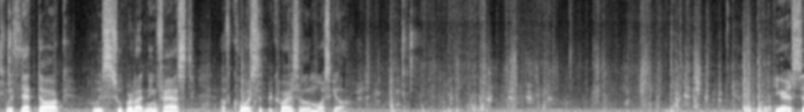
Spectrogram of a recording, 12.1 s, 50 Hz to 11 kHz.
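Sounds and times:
dog panting: 5.3s - 11.1s.

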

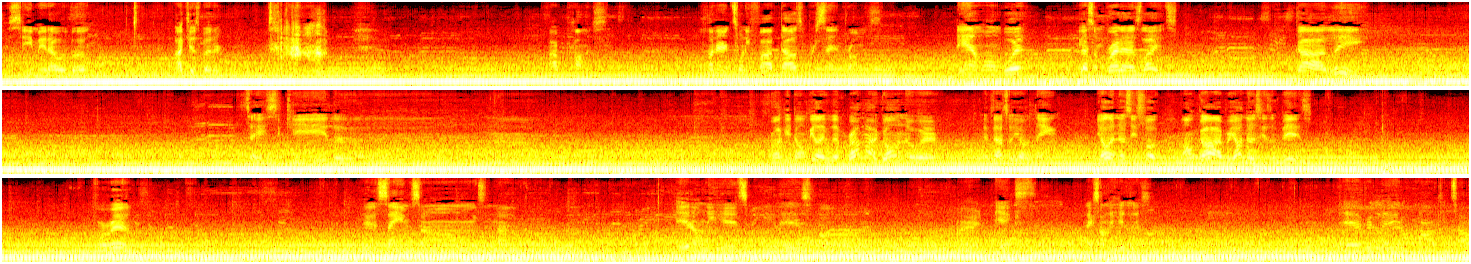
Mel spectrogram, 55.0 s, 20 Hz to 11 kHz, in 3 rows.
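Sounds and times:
car drone from inside cabin: 0.0s - 55.0s.

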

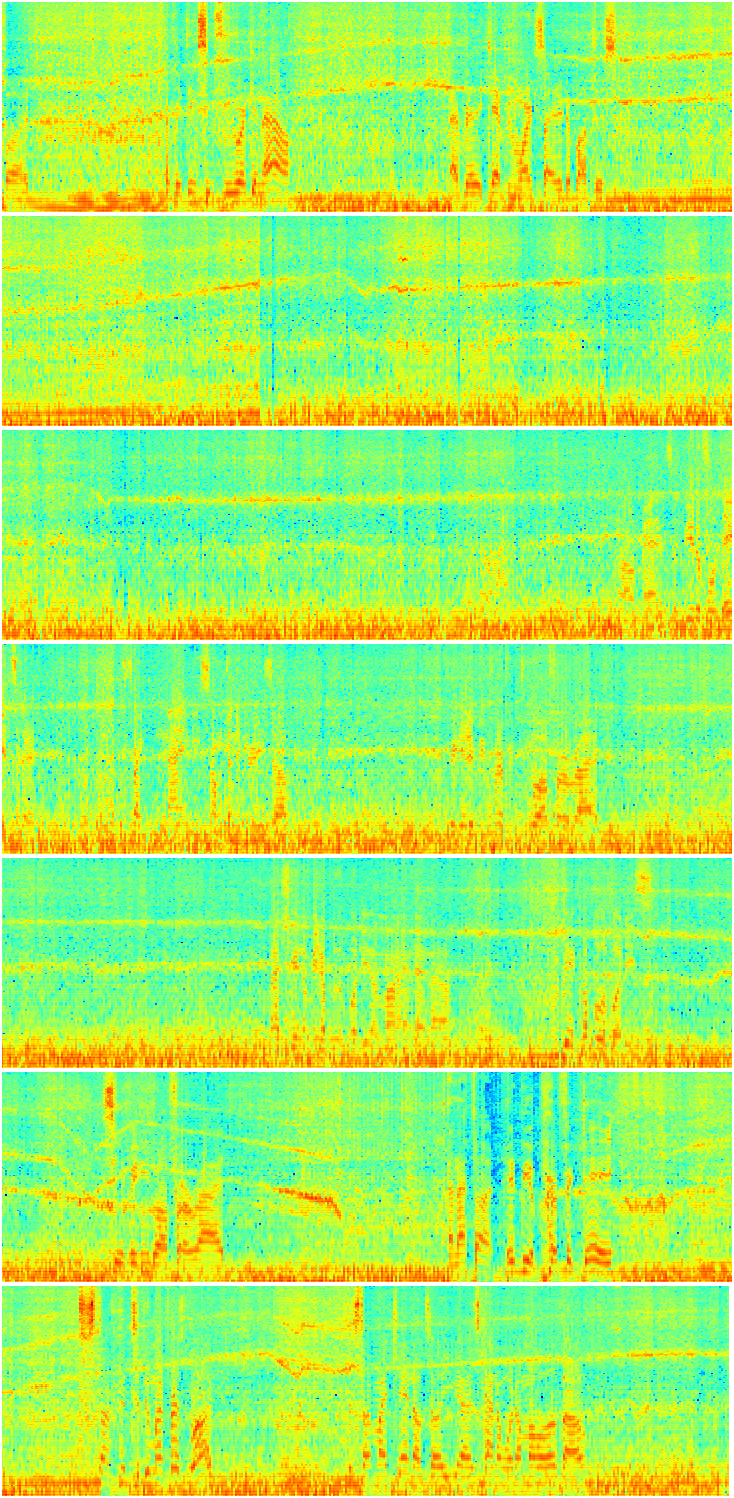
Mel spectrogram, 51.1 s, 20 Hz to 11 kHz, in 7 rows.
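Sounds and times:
motorcycle engine accelerating: 0.0s - 51.0s
wind noise on microphone: 0.0s - 51.0s.

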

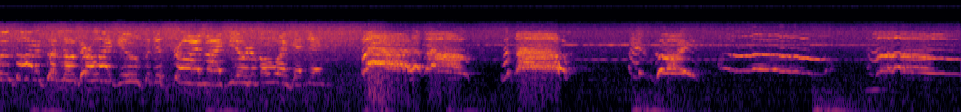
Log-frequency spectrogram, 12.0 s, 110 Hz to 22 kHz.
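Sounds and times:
woman screaming: 4.6s - 7.2s, 7.9s - 12.0s.

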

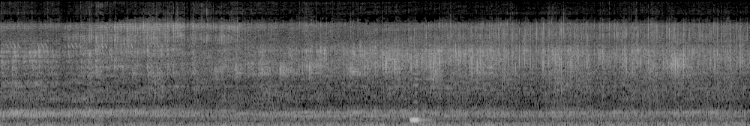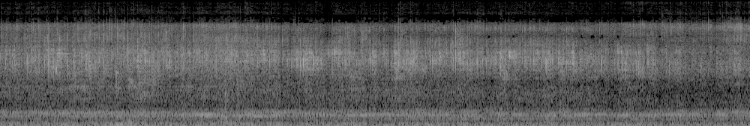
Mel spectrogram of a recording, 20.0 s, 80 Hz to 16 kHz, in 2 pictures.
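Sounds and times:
running water hiss: 0.0s - 20.0s.

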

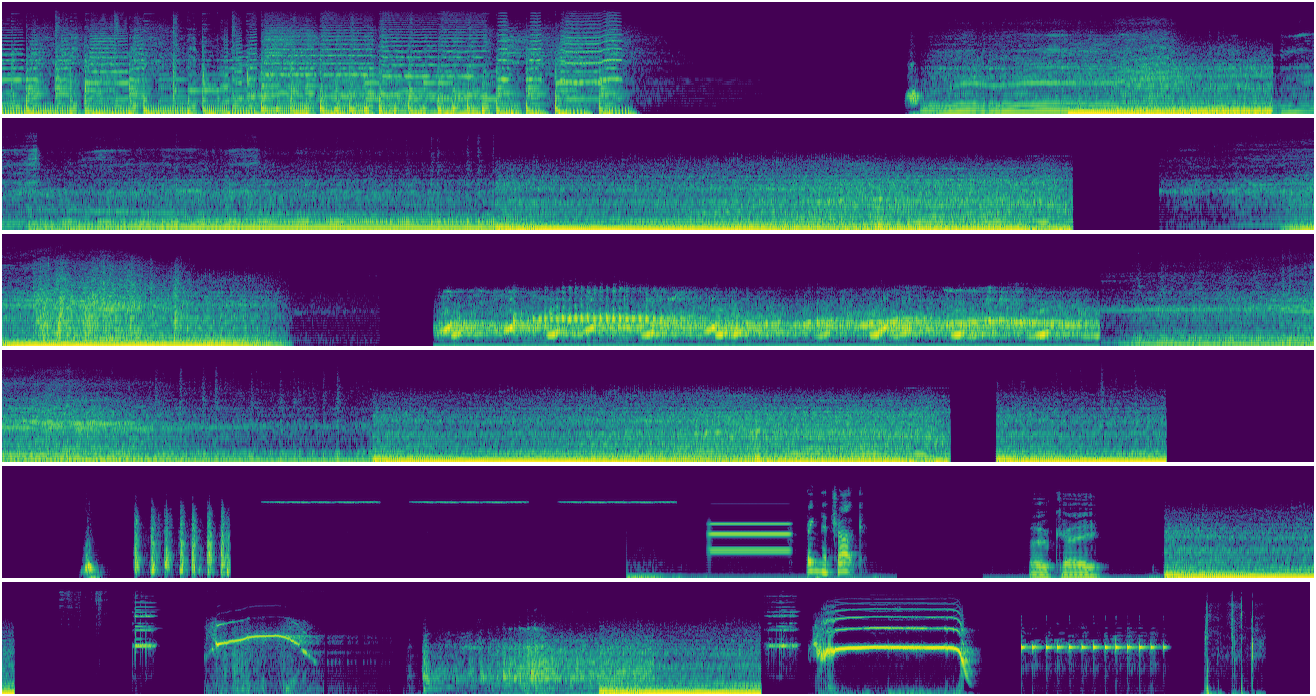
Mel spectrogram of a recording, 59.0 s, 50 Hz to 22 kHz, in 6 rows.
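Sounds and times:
engine revving: 6.8s - 17.9s, 18.5s - 22.6s, 27.9s - 38.3s, 48.0s - 49.3s, 52.3s - 54.9s.

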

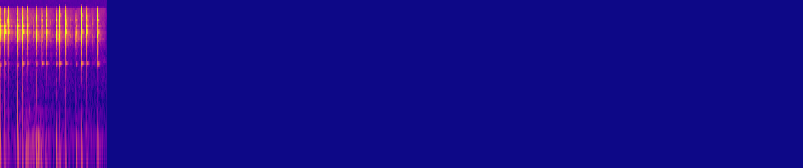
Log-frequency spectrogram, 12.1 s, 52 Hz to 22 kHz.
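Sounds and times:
light clicks and clinks: 0.0s - 1.6s.

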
